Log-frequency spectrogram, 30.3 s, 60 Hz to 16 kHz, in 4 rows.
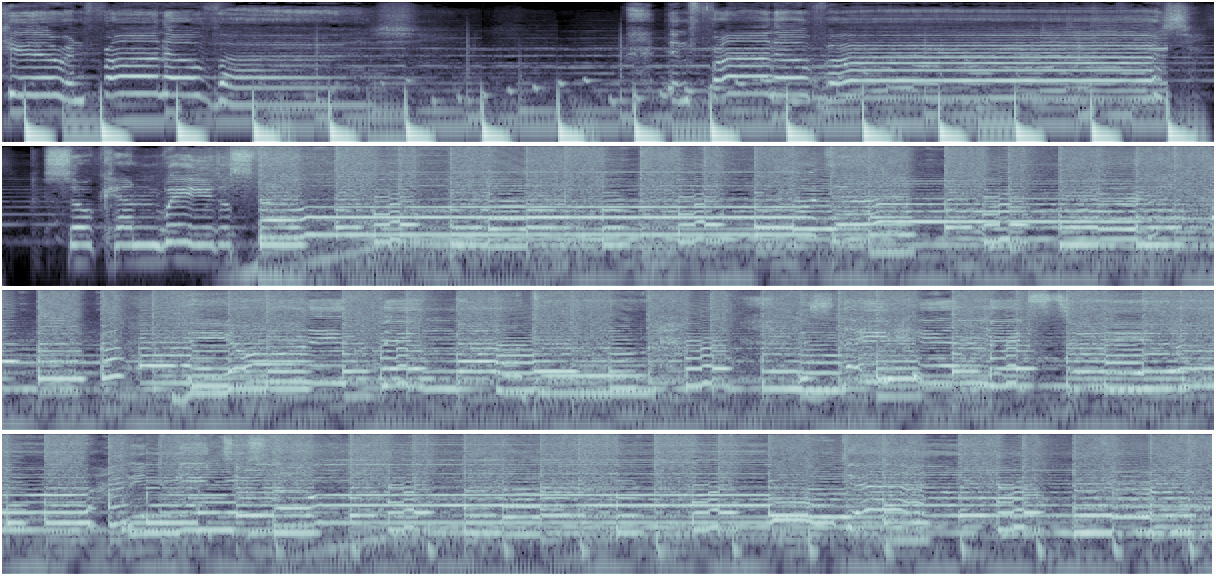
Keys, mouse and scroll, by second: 1.3 click, 3.2 click, 7.1 click, 7.8 ctrl+c, 8.1 space, 8.8 ctrl+z, 8.9 Right, 9.2 space, 9.7 ctrl+v, 10.0 space, 10.4 ctrl+v, 10.6 space, 11.3 ctrl+v, 13.8 shift+space, 17.0 click, 18.5-22.1 alt+shift+drag, 22.1-22.8 alt+scroll down 2, 22.8 ctrl+click, 23.2-23.8 ctrl+scroll down 1, 24.7 alt+scroll up 1, 25.7 m, 27.8 t, 28.8 click, 30.1-30.2 typing.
